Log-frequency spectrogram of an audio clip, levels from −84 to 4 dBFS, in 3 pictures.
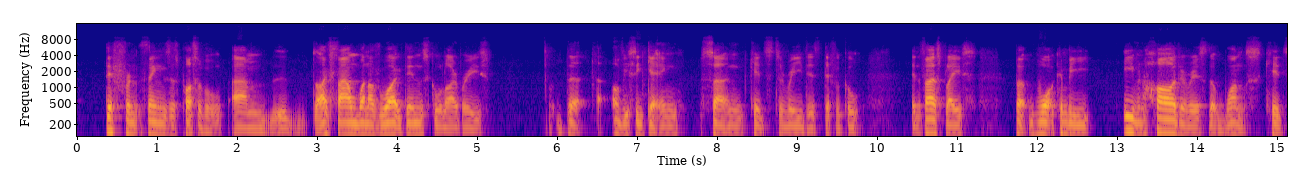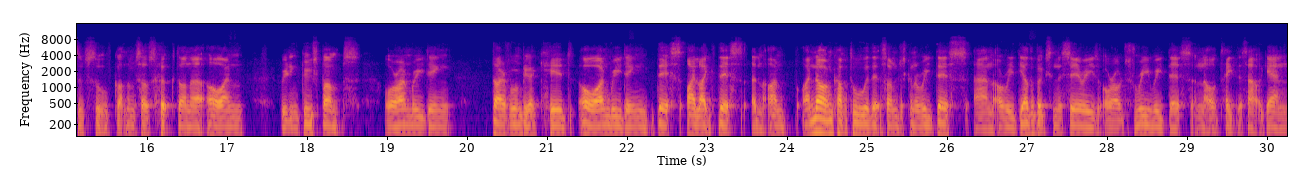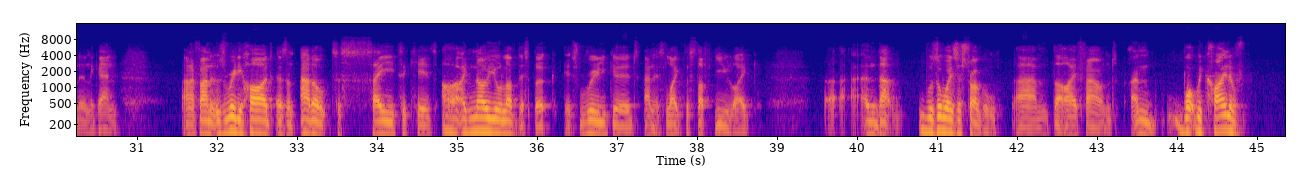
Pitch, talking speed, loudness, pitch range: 100 Hz, 195 wpm, -22 LUFS, 90-115 Hz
